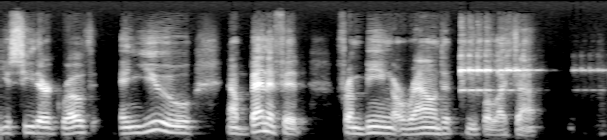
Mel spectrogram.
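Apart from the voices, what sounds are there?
phone alarm ringing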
